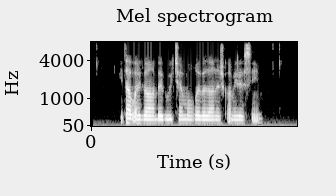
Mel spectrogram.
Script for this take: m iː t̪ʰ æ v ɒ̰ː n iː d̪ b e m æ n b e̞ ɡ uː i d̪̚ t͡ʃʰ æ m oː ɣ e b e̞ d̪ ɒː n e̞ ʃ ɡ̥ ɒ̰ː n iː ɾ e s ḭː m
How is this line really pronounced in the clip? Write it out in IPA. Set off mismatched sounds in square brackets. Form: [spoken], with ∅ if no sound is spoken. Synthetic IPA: m iː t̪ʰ æ v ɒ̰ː n iː d̪ b e m æ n b e̞ ɡ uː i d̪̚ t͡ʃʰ [e] m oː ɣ e b e̞ d̪ ɒː n e̞ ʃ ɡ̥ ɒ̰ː [m] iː ɾ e s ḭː m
